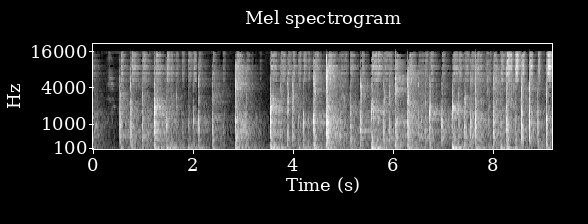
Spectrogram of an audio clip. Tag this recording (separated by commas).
tap dancing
